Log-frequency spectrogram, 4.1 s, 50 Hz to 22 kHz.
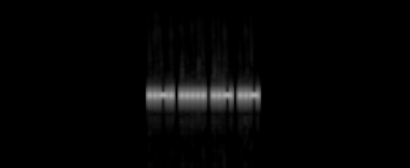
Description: Morse code, heard as a keyed tone, about 46 wpm, 700 Hz. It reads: F5UU
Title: DXCC-100 Call Signs - 4 Characters - 45wpm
